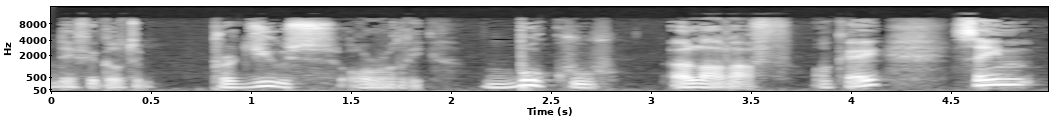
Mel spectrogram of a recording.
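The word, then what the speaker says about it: beaucoup: you want to use Buu Buu means a lot of it look it looks a bit strange B like that remember you don't pronounce the final P okay and then you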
